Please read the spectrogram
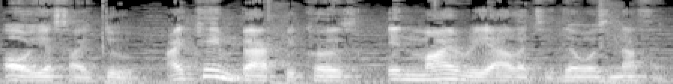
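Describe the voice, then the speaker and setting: A fairly low-voiced man from Africa delivers a fervent, preachy monologue to his viewers. He hammers points with raised emphasis, then sinks into low, muttered asides. Soft music plays faintly behind him. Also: expressive, moderate pace. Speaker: online commentator. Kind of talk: impassioned monologue to camera.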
